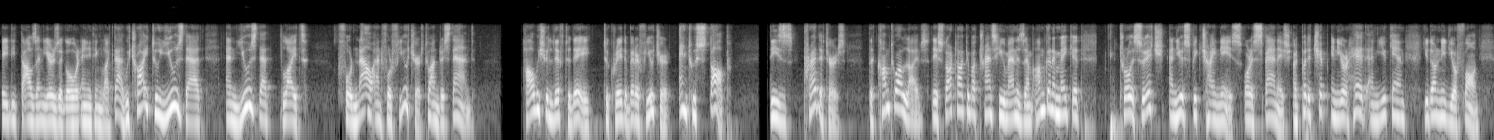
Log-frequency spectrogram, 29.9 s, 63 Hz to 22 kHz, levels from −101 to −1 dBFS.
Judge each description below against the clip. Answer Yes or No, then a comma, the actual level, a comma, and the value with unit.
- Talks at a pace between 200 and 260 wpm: No, average, 155 wpm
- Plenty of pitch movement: Yes, wide, 5.9 semitones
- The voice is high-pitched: No, medium, 150 Hz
